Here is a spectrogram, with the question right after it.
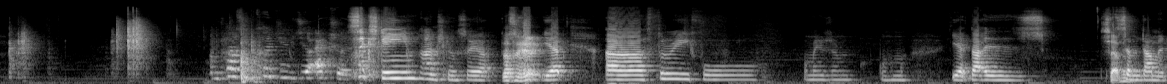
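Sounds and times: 
dice rattling and clattering onto a hard surface: 0.0s - 1.8s
speech: 2.1s - 11.6s.

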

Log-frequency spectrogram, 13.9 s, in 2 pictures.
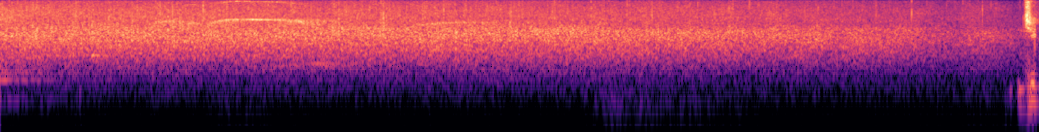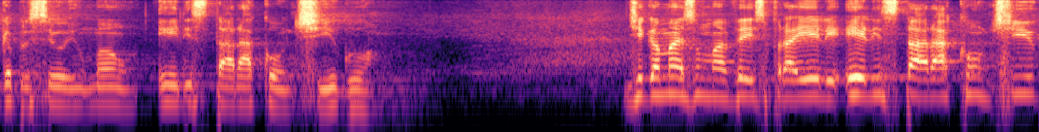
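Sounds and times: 
audience applause: 0.0s - 6.9s
speech: 6.8s - 9.6s, 11.1s - 13.8s.

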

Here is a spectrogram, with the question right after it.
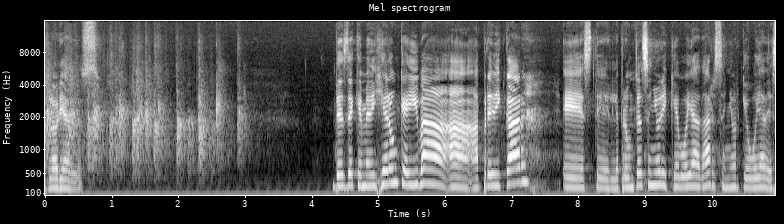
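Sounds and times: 
speech: 0.0s - 0.9s, 4.3s - 10.9s
audience applause: 0.0s - 3.0s.

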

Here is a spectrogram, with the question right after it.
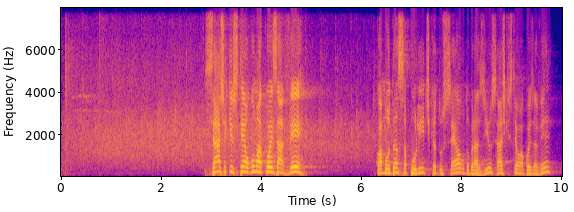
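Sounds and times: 
applause: 0.0s - 7.2s
speech: 2.8s - 5.0s, 6.3s - 9.9s.

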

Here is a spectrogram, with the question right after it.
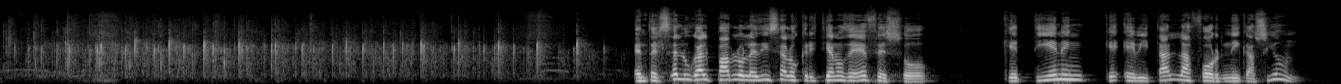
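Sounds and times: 
audience applause: 0.0s - 6.4s
speech: 6.4s - 9.4s, 10.1s - 13.0s.

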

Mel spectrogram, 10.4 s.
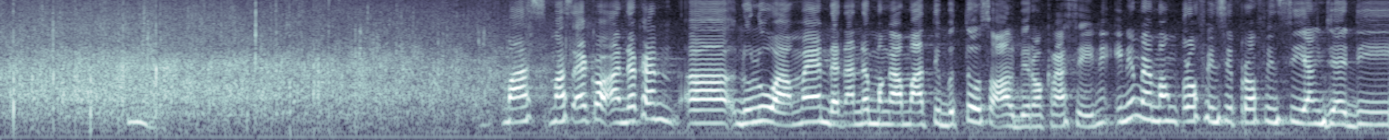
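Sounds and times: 
studio audience applause: 0.0s - 3.9s
speech: 1.0s - 1.4s, 3.8s - 10.4s.

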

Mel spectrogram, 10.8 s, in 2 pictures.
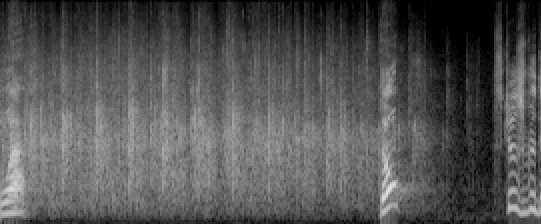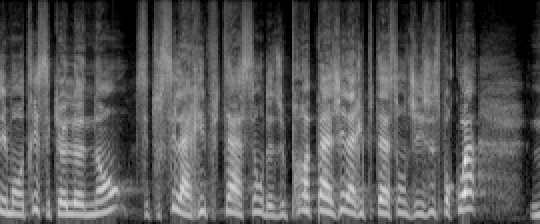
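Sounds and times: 
speech: 0.0s - 0.4s, 3.8s - 4.1s, 5.0s - 10.8s
audience applauding: 0.0s - 4.4s.

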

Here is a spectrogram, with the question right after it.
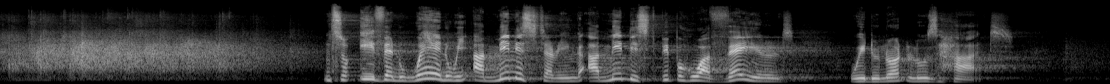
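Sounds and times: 
audience hand clapping: 0.0s - 3.2s
speech: 3.2s - 10.2s.

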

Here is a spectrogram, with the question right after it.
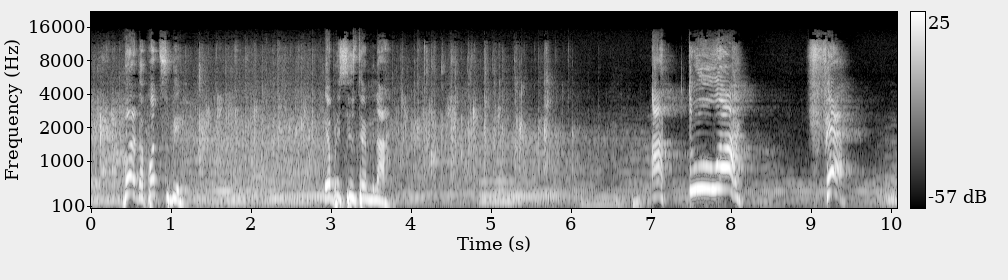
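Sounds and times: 
audience applause: 0.0s - 6.5s
speech: 0.4s - 2.0s, 2.9s - 4.0s, 7.1s - 8.2s.

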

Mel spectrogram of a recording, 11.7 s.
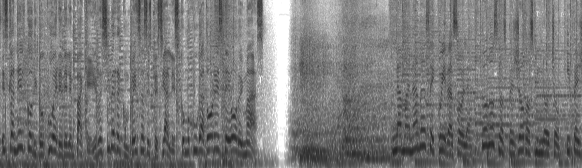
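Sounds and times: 
speech: 0.0s - 6.2s, 7.8s - 11.6s
lion roaring: 5.8s - 8.6s.

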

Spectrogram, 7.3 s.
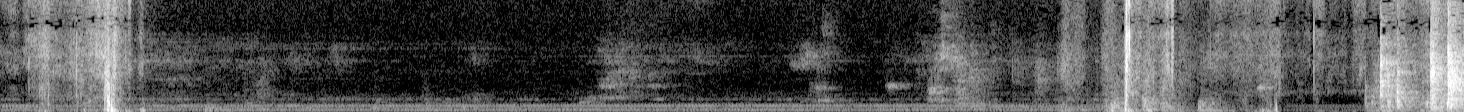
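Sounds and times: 
low hum: 0.0s - 7.0s
kitchenware clinking while coffee is being made: 6.8s - 7.3s.

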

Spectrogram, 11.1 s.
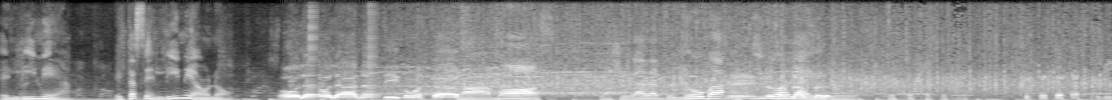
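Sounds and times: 
speech: 0.0s - 11.1s
background applause: 3.4s - 11.1s
laughter: 7.4s - 11.1s.

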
